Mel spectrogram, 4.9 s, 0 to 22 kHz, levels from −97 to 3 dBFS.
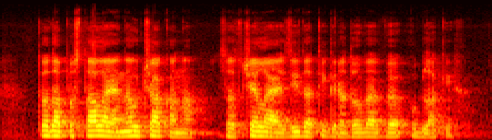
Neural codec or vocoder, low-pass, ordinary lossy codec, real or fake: none; 19.8 kHz; none; real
